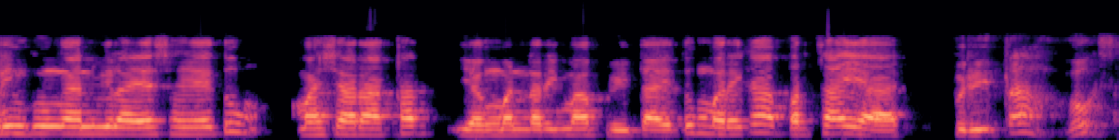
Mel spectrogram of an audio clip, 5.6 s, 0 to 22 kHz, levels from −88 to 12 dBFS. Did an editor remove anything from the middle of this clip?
yes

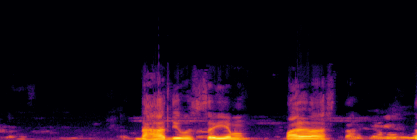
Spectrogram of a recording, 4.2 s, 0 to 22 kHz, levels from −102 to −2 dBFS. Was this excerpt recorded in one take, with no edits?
yes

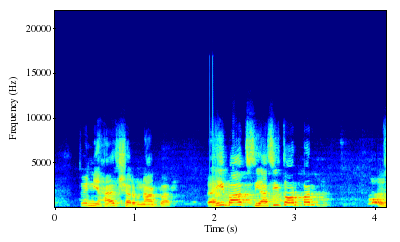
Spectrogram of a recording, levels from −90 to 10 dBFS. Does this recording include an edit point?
no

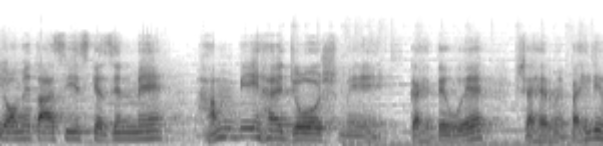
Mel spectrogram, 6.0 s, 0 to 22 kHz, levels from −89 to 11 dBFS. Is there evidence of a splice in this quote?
no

